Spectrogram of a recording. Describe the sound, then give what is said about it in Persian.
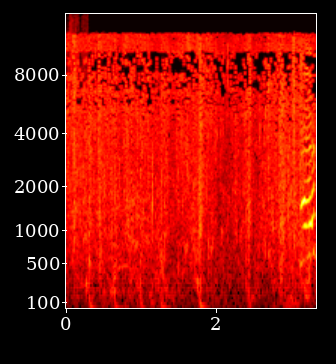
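Steady rain falling on the shore of the Caspian Sea, a continuous hissing patter broken by soft irregular splashes, with a brief high chirp right at the end and no one speaking. “الانم اومدم کنار دریای خزر زیر بارون و دارم بهش گوش”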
